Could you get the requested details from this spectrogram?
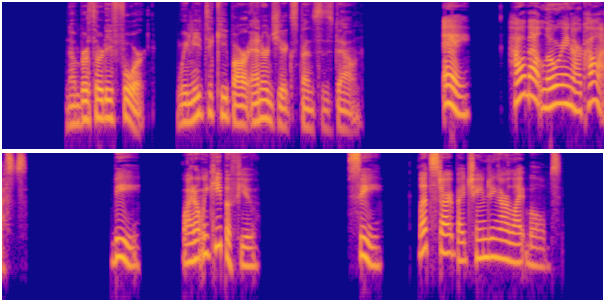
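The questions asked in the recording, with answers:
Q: We need to keep our energy expenses down.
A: C: Let's start by changing our light bulbs.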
